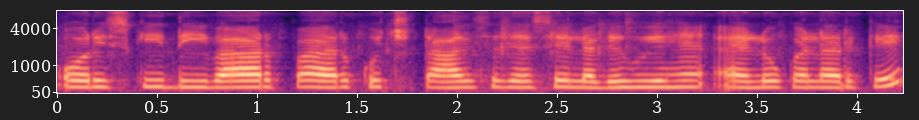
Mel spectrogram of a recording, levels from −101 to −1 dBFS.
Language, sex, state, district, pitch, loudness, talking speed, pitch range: Hindi, male, Maharashtra, Nagpur, 230 Hz, -16 LUFS, 200 wpm, 225-235 Hz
